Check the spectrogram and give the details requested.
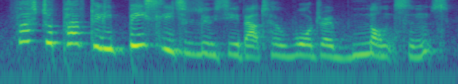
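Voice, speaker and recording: A schoolboy elder brother in a radio drama. He is bossy, earnest and protective, scolding with very lively intonation. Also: very high voice, brisk, full character voice. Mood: indignant.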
